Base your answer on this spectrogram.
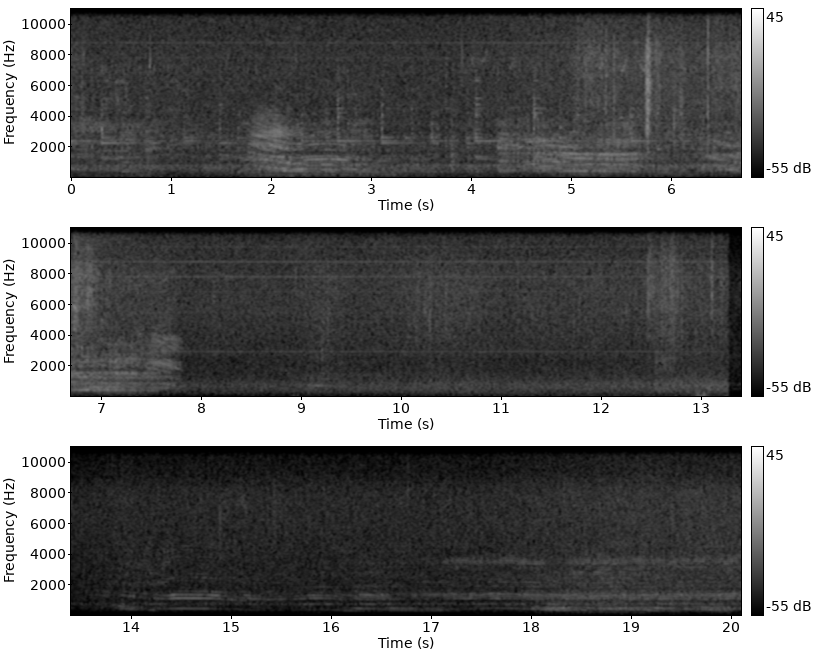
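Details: Pyrenees red deer stag roaring in the rut at the end of September. A run of strong, grating bellows is followed by quieter, more distant wavering roars, after an abrupt drop in background noise.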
